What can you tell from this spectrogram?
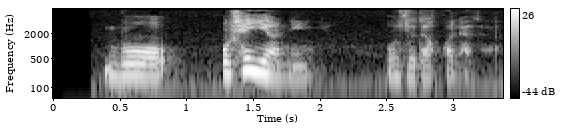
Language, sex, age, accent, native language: Uzbek, male, 18-24, Toshkent shahri, Uzbek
